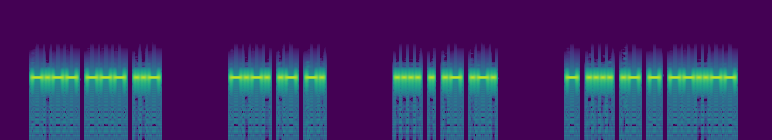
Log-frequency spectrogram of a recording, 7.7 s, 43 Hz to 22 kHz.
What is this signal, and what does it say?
Morse code, heard as a keyed tone, about 34 wpm, 700 Hz. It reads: YOU CAN HEAR THAT,
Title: 3x Word-Spacing - Sentences from Top 500 Words - 35wpm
